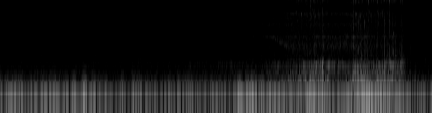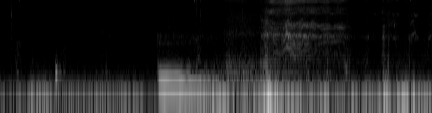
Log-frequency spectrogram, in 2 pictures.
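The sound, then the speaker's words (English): Wet sips of beer followed by swallowing and a soft exhale, with smacking mouth noises coming in a few short bursts over a quiet background. No one speaks. “I'm just going to take a sip of my beer.”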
